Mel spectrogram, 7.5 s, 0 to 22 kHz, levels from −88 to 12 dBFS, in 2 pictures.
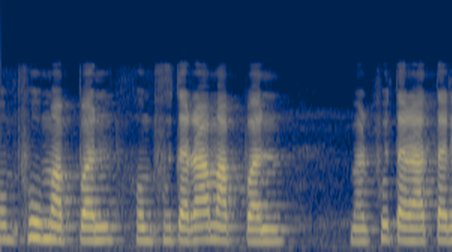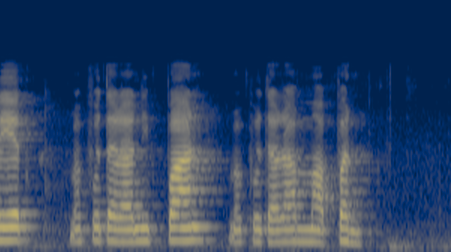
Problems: background sounds at intervals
